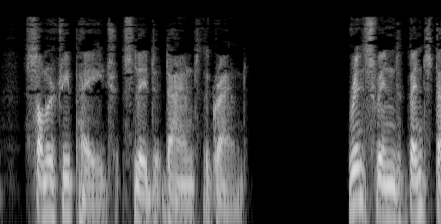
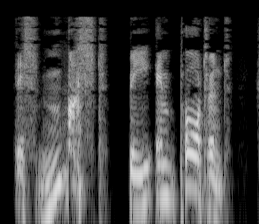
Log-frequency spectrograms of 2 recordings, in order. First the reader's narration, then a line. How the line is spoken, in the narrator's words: she snapped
